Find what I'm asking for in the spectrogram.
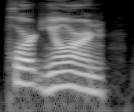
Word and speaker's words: Port Huron: Yeah, my grandpa is from Port Huron, Michigan, which he called till the end of his days Port Yorn, Michigan.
